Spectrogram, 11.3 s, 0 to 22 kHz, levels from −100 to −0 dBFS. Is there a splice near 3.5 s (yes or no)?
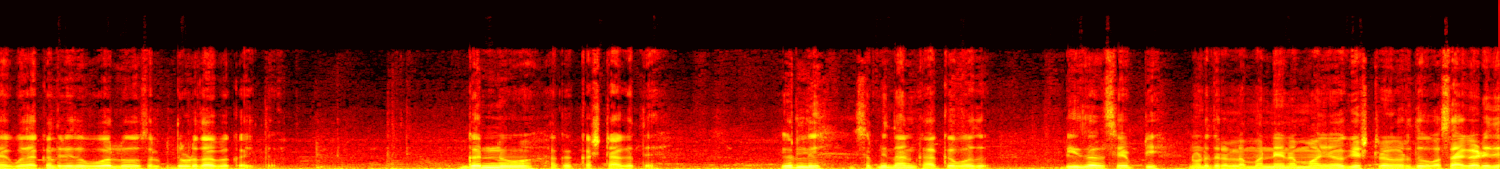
no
